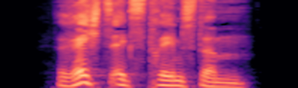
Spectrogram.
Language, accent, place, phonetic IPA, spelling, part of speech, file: German, Germany, Berlin, [ˈʁɛçt͡sʔɛksˌtʁeːmstəm], rechtsextremstem, adjective, De-rechtsextremstem.ogg
- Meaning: strong dative masculine/neuter singular superlative degree of rechtsextrem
